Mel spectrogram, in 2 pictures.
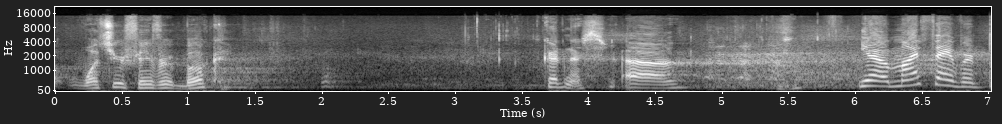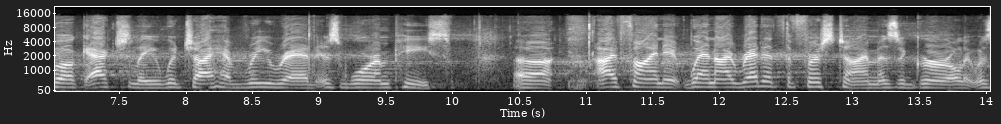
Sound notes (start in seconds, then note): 4.8 crowd laughing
